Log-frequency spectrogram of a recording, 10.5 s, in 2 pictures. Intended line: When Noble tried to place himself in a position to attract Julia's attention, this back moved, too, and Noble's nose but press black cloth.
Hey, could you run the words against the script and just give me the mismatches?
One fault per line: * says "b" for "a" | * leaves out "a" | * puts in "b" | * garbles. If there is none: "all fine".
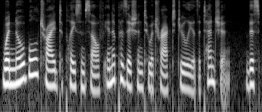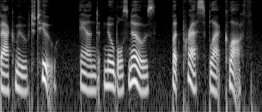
all fine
